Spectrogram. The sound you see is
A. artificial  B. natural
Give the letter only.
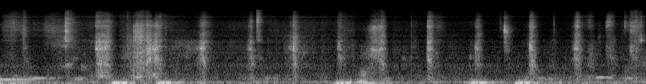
A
